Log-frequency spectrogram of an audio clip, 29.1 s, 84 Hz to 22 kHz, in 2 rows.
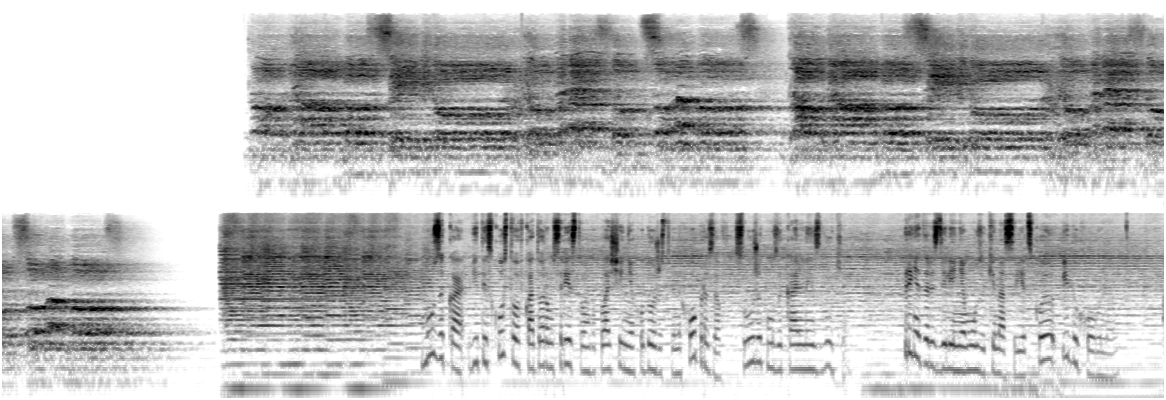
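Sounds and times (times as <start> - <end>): choir singing sustained chords: 3.0 - 19.9, 20.7 - 29.0.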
